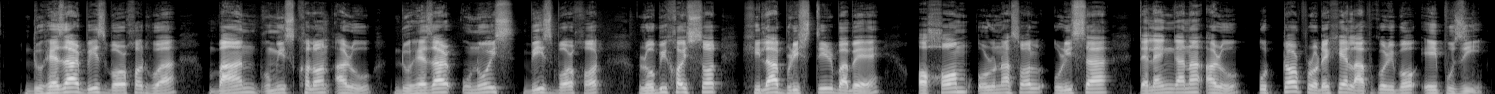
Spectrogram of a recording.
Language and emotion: Assamese, neutral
